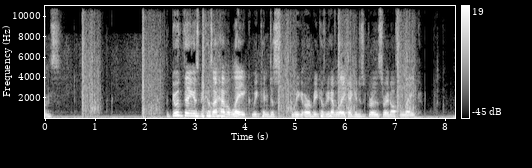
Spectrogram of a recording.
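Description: Dirt crunches as it is dug away with a shovel.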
